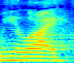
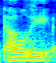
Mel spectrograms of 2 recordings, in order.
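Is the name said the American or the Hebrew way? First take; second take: American; Hebrew. First: The name is said with American pronunciation. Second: The name is said with Hebrew pronunciation. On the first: "he's in America now. We call him Eli" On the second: "It's actually Eli, I was corrected this week by someone who knows Hebrew"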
